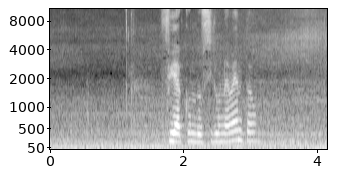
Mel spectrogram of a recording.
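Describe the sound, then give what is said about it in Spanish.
A train passes by the speaker's house with a steady low rumble and roar that fills the whole recording, while a person speaks briefly over the noise. “Ese es el tren que está pasando por mi casa.”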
